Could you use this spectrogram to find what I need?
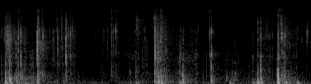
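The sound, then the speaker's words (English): Ripping and crinkling as a heavily taped cardboard shipping box, a priority mail box, is pulled open, with many quick rasping tears and crumples, fairly faint. “Why is everybody using an entire roll of tape on their boxes?”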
